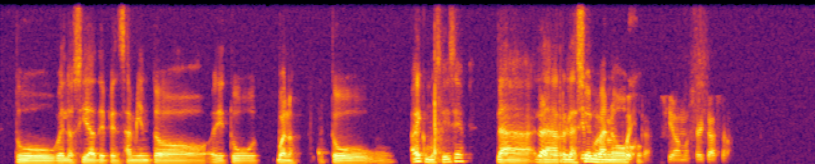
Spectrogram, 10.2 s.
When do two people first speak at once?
6.7 s

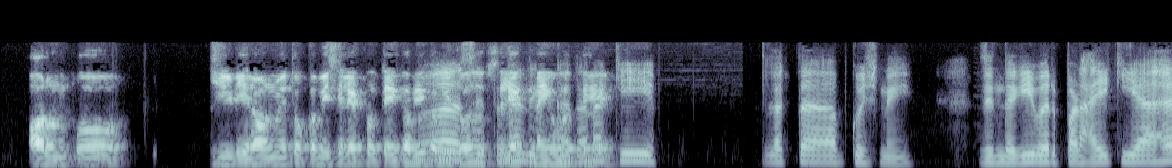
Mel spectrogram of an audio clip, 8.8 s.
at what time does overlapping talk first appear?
3.0 s

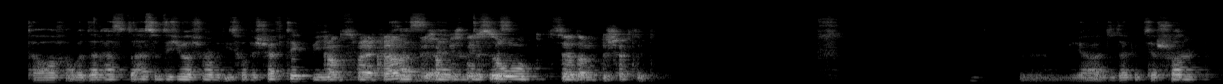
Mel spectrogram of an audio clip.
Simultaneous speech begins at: 3.9 s

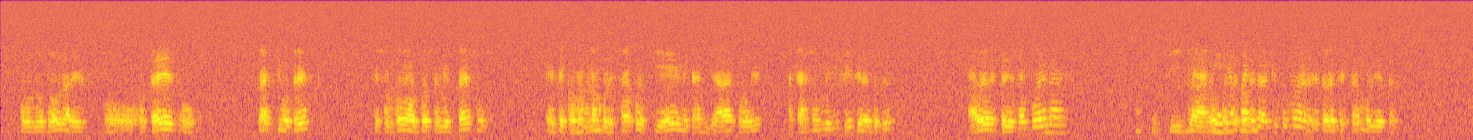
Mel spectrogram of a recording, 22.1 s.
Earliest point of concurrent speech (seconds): 17.6 s

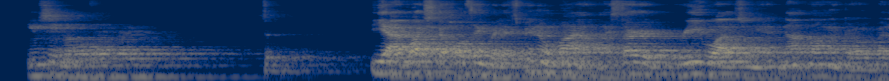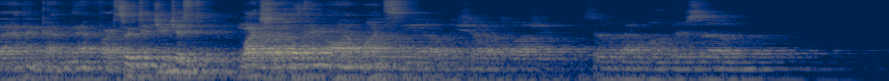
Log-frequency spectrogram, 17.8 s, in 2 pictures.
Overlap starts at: 11.3 s

